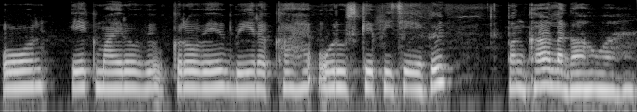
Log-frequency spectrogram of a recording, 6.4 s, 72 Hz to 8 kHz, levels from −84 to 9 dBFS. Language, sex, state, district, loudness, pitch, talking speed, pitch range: Hindi, female, Haryana, Rohtak, -14 LUFS, 200 Hz, 150 wpm, 195-205 Hz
